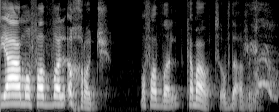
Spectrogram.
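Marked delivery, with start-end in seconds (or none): none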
